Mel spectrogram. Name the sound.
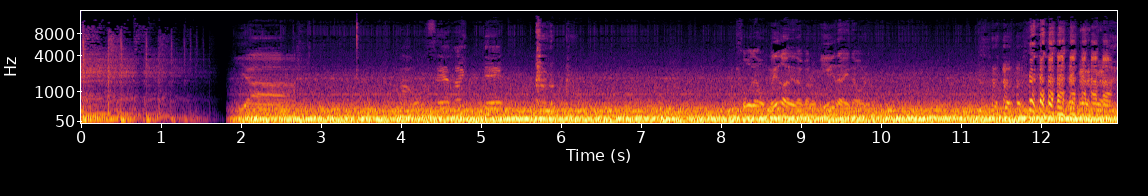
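car interior driving noise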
